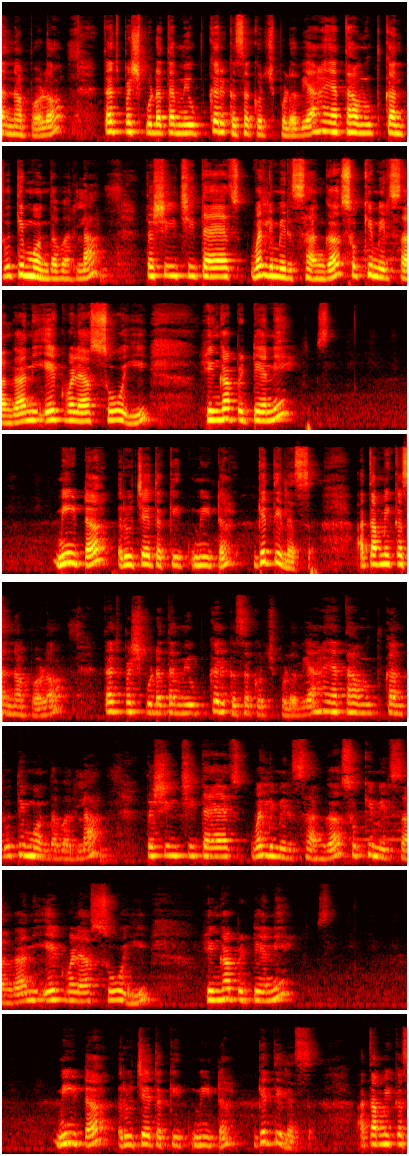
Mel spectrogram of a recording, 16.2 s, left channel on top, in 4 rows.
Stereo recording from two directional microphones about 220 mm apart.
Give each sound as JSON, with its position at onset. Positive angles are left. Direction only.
{"t": 0.0, "sound": "speech", "side_deg": 35}
{"t": 12.7, "sound": "speech", "side_deg": 30}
